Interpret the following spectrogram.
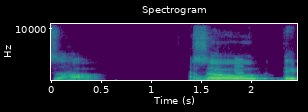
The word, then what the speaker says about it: Xahau: Xahau is how it's pronounced. Xahau.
